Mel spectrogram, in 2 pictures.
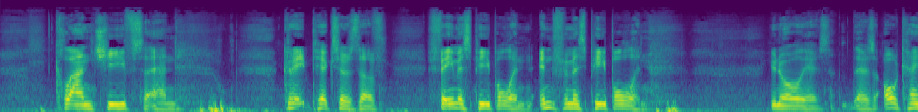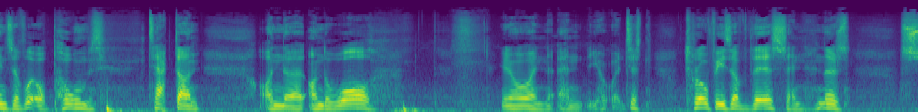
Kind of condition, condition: setting, outdoors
